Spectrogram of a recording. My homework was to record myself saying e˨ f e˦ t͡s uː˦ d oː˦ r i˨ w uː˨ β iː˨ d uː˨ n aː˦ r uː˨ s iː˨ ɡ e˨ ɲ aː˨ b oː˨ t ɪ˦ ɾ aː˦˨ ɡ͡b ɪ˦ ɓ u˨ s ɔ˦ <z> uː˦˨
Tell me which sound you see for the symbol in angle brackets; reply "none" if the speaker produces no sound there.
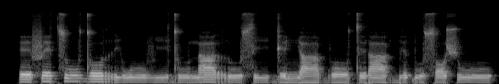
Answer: ʃ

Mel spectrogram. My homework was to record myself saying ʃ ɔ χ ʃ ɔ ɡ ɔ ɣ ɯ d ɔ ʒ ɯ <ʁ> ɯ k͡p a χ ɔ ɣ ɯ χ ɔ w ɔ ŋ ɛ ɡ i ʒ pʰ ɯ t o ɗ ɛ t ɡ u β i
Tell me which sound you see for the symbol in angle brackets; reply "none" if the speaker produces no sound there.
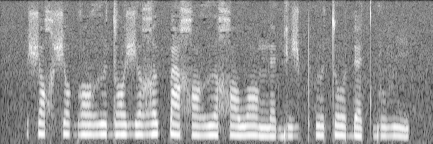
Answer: ʁ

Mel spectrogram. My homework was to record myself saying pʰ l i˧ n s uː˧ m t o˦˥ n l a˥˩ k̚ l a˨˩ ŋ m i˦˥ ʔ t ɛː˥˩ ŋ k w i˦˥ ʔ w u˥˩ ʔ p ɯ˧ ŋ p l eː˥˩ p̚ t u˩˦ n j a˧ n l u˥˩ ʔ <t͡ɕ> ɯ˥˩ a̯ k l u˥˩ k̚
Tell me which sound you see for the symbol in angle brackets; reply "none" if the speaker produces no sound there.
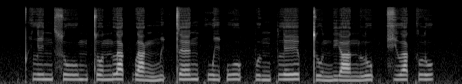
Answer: t͡ɕ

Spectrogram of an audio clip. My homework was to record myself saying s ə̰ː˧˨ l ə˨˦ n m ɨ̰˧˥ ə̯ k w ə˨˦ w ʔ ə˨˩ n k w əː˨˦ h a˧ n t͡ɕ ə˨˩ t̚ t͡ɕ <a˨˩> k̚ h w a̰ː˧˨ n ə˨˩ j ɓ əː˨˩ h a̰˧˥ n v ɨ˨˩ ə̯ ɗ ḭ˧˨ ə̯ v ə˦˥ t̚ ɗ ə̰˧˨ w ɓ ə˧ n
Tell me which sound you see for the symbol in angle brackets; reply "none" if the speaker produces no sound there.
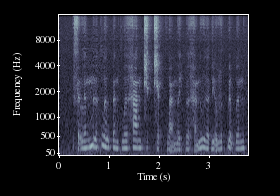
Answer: a˨˩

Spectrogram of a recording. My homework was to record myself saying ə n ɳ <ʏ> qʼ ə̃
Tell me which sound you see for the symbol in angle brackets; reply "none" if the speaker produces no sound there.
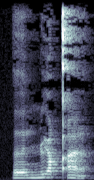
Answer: y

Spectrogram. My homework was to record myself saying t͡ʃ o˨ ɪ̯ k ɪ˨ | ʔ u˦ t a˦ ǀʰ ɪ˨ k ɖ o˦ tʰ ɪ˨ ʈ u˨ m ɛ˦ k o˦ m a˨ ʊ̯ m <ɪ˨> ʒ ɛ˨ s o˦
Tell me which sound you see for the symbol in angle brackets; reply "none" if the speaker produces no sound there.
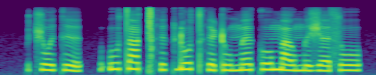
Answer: ɪ˨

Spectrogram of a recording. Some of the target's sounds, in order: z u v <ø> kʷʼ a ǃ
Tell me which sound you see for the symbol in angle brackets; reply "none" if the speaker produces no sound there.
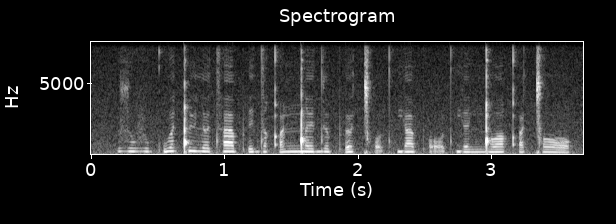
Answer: ø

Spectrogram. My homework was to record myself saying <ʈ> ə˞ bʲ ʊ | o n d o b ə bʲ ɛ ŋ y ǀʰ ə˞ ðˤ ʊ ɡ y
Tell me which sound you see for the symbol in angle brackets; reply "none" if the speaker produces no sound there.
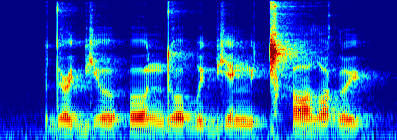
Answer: d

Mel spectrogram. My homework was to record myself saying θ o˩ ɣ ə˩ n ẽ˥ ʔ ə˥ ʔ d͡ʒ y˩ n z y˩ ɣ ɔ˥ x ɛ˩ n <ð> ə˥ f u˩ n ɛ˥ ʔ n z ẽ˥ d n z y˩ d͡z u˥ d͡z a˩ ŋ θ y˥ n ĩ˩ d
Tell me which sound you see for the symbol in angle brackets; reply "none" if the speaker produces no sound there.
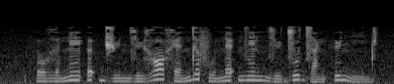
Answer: d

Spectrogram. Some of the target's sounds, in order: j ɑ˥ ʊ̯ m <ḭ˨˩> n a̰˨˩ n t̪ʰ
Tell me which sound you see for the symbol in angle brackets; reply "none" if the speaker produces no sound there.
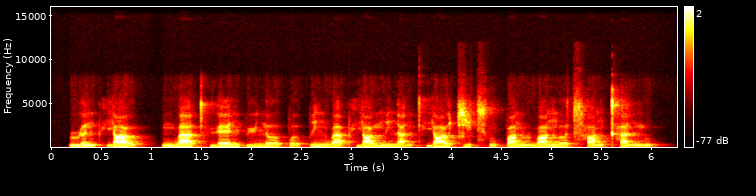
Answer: i˥˩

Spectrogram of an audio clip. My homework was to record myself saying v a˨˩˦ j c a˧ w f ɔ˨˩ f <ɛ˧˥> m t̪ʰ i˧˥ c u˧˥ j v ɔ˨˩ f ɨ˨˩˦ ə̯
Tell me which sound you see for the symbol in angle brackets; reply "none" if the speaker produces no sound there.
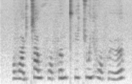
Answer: ə˧˥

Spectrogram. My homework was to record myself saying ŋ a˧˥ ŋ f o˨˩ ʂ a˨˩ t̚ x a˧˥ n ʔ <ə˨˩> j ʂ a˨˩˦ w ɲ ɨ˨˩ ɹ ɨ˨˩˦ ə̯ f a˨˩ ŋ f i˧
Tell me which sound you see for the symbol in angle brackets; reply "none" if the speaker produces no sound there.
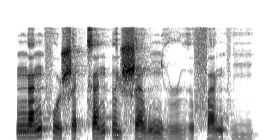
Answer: ə˧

